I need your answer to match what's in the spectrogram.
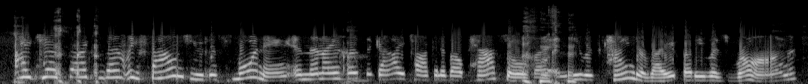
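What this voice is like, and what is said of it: Southern drawl. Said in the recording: “I know you can tell by my southern drawl.”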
